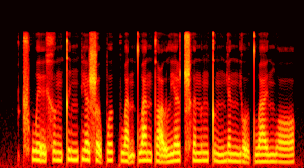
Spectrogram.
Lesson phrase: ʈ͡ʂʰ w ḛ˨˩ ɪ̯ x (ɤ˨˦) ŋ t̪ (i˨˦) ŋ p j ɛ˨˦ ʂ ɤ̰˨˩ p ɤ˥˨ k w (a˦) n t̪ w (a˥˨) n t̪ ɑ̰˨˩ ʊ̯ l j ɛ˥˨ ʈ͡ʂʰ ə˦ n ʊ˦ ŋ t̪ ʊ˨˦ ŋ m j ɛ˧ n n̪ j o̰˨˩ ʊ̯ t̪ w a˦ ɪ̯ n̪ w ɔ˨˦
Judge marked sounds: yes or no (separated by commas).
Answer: yes, yes, no, yes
